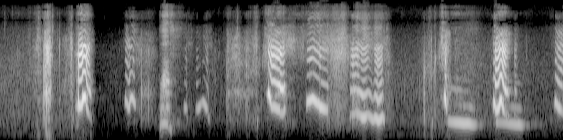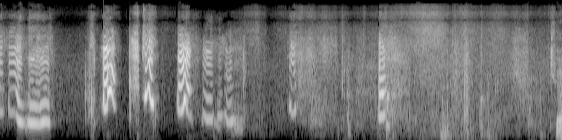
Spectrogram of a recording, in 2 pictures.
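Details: Jess, a four-and-a-half-month-old female Cavalier King Charles Spaniel in northeast Victoria, Australia, answers a command to speak with a quick run of short high yaps and whiny grumbles, a human voice mixed in.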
